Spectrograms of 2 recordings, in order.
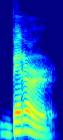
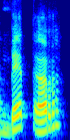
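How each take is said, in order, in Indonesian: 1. Bunyi t seperti d yang lembut. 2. Diucapkan dengan aksen Indonesia. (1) "T-nya diganti D aja ... ini bakal kedengaran American" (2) "itu nggak American, nggak British. Indonesia banget ya"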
